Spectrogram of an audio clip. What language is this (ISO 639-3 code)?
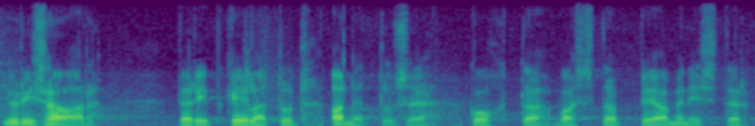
est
